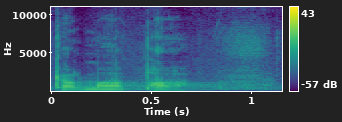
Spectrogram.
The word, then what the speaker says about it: Karmapa: a short passage where he referred to himself as Karmapa, with a long A there, Karmapa.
